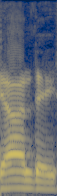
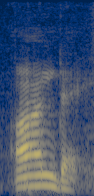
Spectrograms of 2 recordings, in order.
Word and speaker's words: Hendaye: rest of the story of Fulcanelli and the Hendaye stone.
